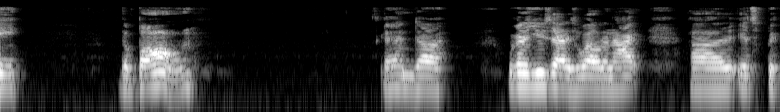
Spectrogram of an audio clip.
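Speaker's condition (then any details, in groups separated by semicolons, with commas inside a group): No condition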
